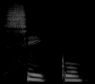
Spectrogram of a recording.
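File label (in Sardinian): "sicu", Sardinian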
